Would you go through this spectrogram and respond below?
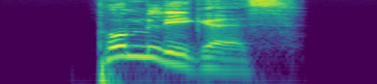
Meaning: strong/mixed nominative/accusative neuter singular of pummlig
- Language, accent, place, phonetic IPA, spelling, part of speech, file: German, Germany, Berlin, [ˈpʊmlɪɡəs], pummliges, adjective, De-pummliges.ogg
